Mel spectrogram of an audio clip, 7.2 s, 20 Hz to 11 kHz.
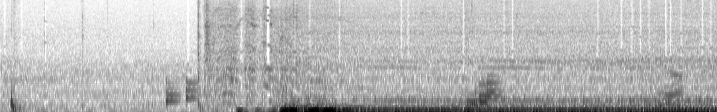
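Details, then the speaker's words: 2012 Mini Coupe JCW R58 (N14), donor block rebuilt after a melted piston, with Wossner oversize pistons, ZRP rods and ARP bolts. First start with codes cleared: a few seconds of cranking, then a steady, even idle with no knocks; healthy. "you're gonna get bulb warnings and washer bottle warnings but that's the first time this engine has started"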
